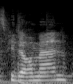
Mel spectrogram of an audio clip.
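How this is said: The name is said with a French pronunciation.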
